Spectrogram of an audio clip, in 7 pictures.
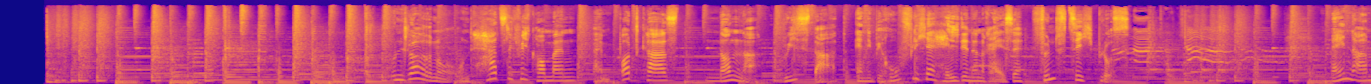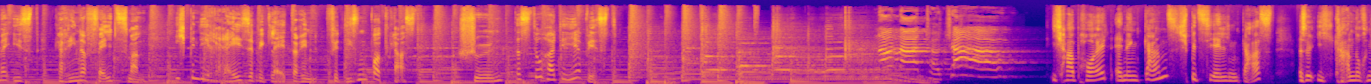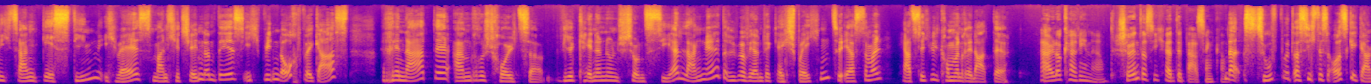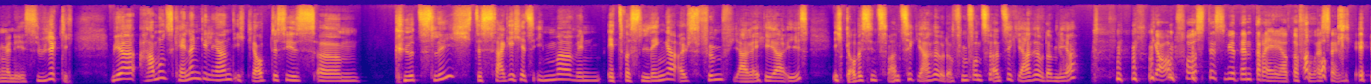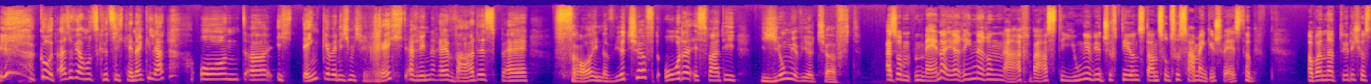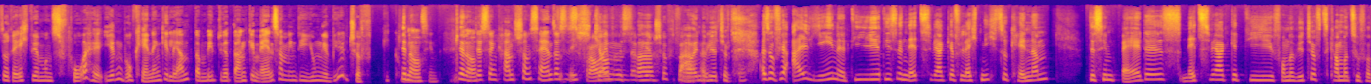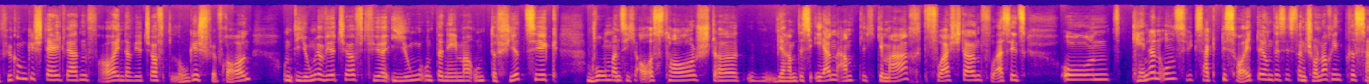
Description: interviewt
